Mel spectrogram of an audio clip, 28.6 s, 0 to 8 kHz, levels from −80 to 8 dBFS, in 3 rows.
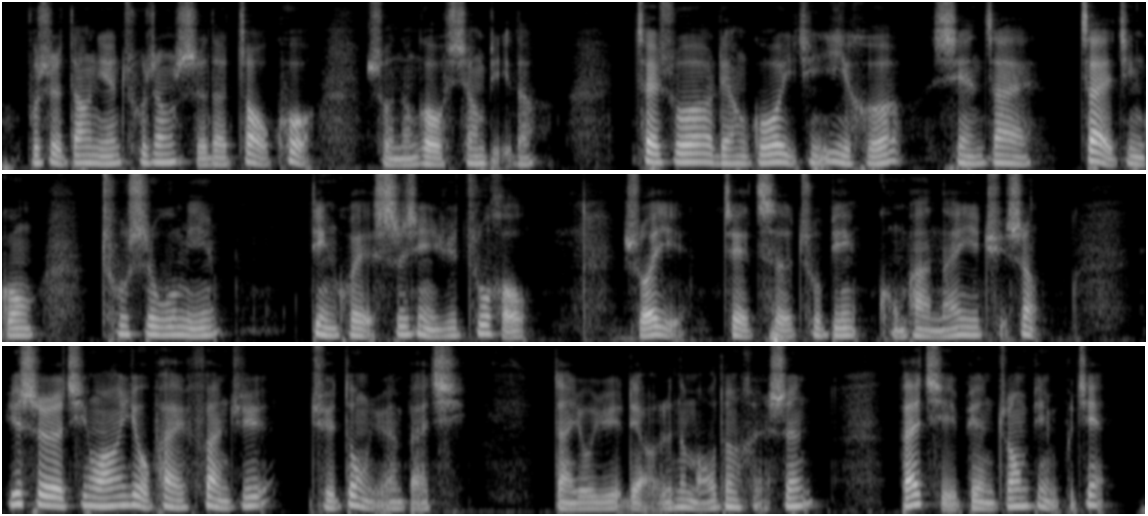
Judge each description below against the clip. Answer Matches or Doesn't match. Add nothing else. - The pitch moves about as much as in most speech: Matches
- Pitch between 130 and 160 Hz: Matches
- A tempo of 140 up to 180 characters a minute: Matches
